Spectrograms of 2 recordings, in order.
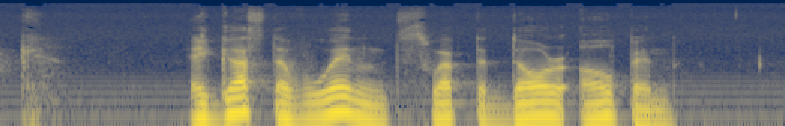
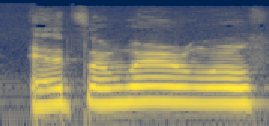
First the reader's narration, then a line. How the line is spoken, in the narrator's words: cried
